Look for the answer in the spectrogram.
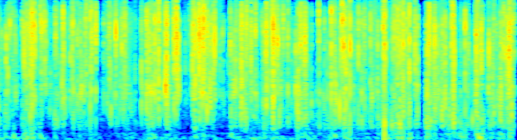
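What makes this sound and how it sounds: Small, clear, ridged plastic packaging is held in both hands and squeezed and crinkled with the fingers. The result is a continuous stream of bright, crisp crackles and crunches, with quick bursts that rise and fall and almost no low end.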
